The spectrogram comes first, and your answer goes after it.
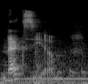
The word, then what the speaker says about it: NXIVM: front for disgusting crimes, NXIVM, which I believe is pronounced Nexium.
